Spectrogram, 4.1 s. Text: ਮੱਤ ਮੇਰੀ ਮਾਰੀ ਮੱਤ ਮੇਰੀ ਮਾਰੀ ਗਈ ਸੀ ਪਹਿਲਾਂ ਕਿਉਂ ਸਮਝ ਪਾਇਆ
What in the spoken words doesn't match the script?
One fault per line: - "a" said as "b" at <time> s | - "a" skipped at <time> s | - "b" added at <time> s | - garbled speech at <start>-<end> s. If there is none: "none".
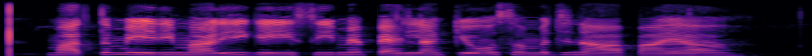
- "ਮੱਤ ਮੇਰੀ ਮਾਰੀ" skipped at 1.2 s
- "ਮੈਂ" added at 1.7 s
- "ਨਾ" added at 2.9 s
